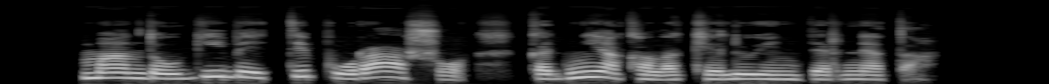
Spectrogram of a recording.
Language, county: Lithuanian, Panevėžys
